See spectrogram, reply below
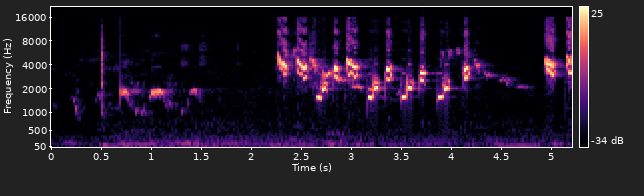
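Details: White-rumped shama singing: faint soft whistles at first, then a loud rush of high, jumbled twittering and chattering notes with quick pitch jumps.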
